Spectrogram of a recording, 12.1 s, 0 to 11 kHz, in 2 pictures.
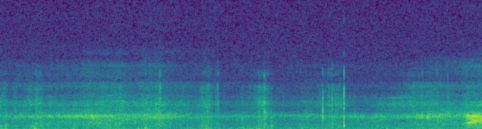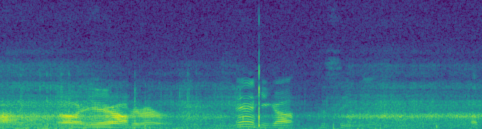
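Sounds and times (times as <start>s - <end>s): small waves washing over sand: 0.0s - 12.0s
wind rumbling on microphone: 0.0s - 12.0s.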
